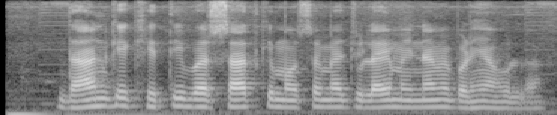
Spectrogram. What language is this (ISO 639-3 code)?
bho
